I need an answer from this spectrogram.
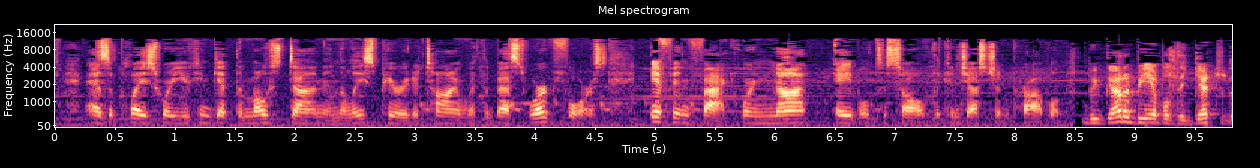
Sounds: Music, Speech

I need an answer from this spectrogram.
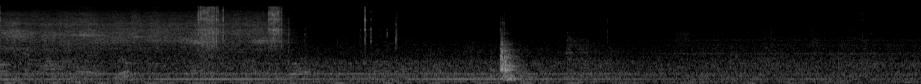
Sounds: Heavy engine (low frequency)

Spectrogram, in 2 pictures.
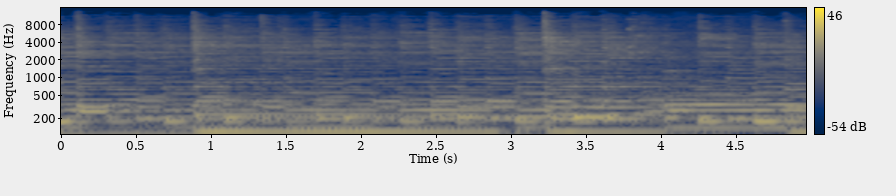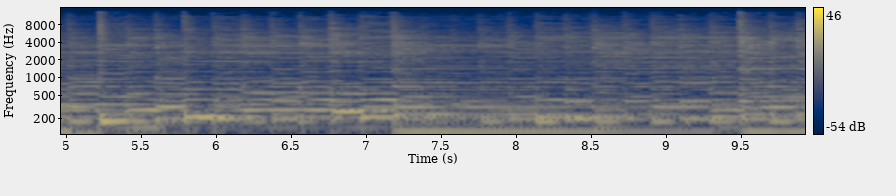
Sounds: Music, Strum, Plucked string instrument, Acoustic guitar, Musical instrument, Guitar

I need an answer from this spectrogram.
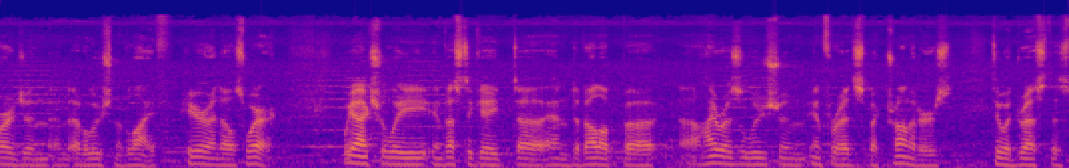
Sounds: Speech, Music

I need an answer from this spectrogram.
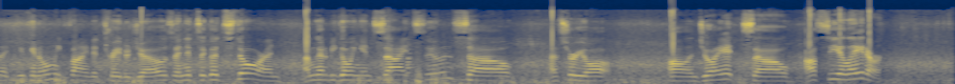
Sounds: Speech

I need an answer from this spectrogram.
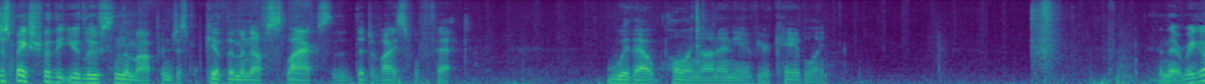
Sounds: Speech

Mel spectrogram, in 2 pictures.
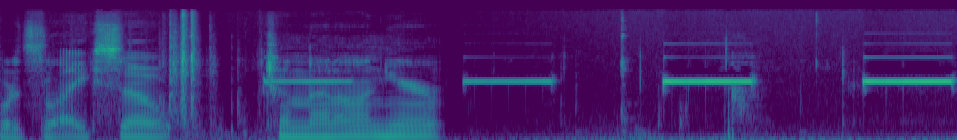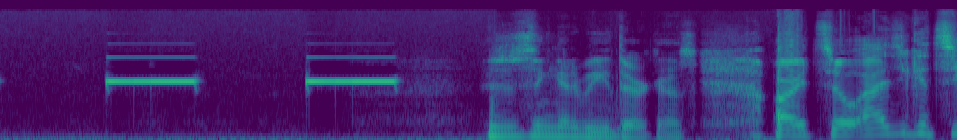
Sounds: Speech

